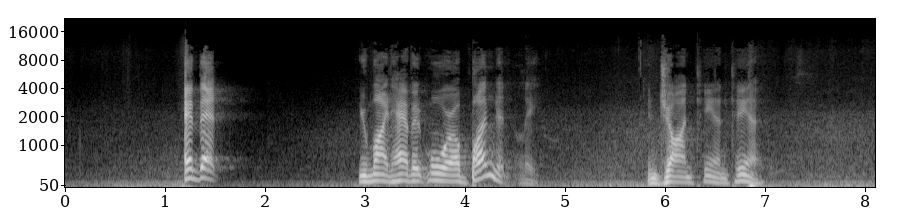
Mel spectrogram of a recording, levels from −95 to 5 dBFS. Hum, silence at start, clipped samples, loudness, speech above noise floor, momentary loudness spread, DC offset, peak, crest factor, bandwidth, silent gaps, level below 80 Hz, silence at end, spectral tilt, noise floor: none; 0.5 s; under 0.1%; -19 LUFS; 35 dB; 24 LU; under 0.1%; 0 dBFS; 22 dB; 12 kHz; none; -36 dBFS; 0 s; -6.5 dB/octave; -53 dBFS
